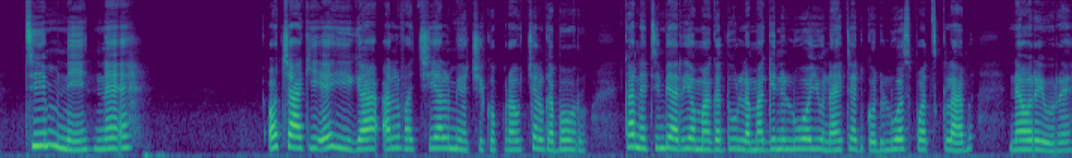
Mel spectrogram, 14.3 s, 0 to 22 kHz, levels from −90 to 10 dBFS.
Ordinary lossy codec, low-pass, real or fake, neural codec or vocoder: none; none; real; none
